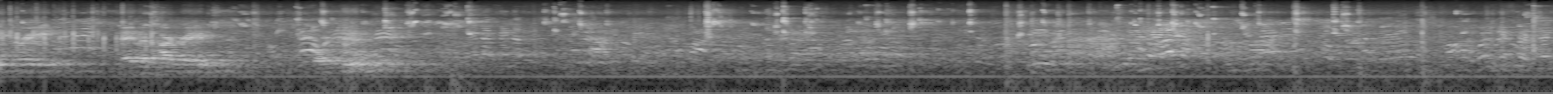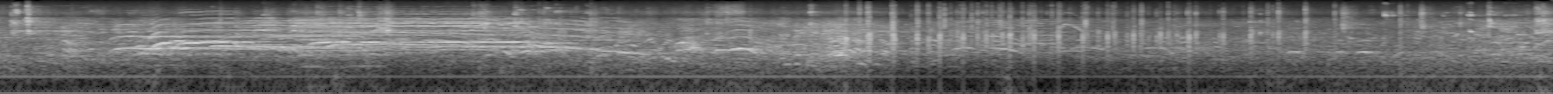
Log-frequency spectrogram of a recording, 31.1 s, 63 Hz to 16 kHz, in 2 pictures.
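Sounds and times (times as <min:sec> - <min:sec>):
spectators chattering and calling: 0:00.0 - 0:31.0.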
